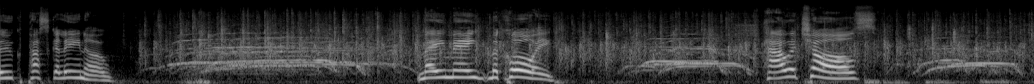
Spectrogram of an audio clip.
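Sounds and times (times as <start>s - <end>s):
speech: 0.0s - 1.5s, 4.2s - 5.7s, 7.6s - 8.8s
audience cheering: 1.4s - 4.8s, 6.0s - 10.3s
audience applause: 1.4s - 10.3s.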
